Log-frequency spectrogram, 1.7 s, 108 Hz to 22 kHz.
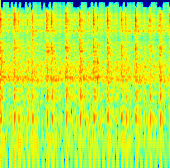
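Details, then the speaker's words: Honda NSR150RR two-stroke engine test: crisp, even idle with steady regular pops about eight per second, no rattle; quiet and healthy, the louder exhaust pipe fitted can sound like an exhaust leak. "มาสไรเดอร์อะไรต่างๆเงียบคือมาเงียบกริบนะครับ"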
